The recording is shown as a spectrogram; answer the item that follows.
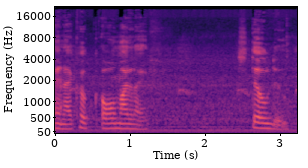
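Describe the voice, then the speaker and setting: With an American accent, a woman talks at a very slow pace in a very deep, low pitch, with vocal fry. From US South, Johns Island, South Carolina. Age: 80s+. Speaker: retired cook. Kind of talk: oral history interview.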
